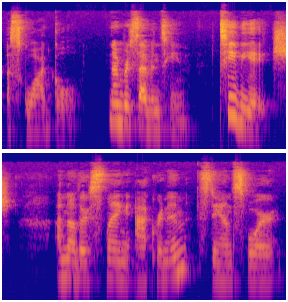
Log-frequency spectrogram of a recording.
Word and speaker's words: TBH: the letters correctly TB when we use the slang term we put the stress on the last syllable tbh tbh once again TBH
